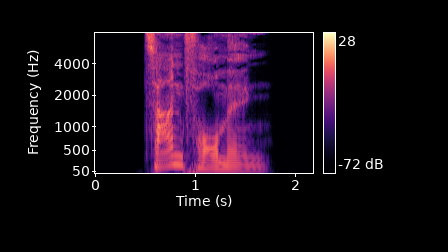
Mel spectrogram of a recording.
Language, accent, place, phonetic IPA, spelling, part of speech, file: German, Germany, Berlin, [ˈt͡saːnˌfɔʁml̩n], Zahnformeln, noun, De-Zahnformeln.ogg
- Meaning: plural of Zahnformel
